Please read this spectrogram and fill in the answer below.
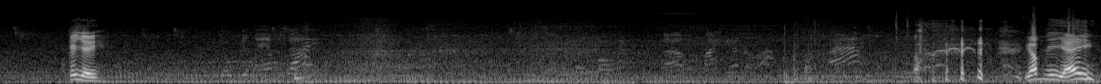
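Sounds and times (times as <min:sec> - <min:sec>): motorbike engines: 0:00.0 - 0:11.0
street traffic hum: 0:00.0 - 0:11.0
faint voices talking: 0:05.3 - 0:09.0.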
